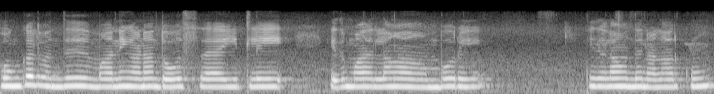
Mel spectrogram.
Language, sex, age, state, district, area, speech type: Tamil, female, 18-30, Tamil Nadu, Tiruchirappalli, rural, spontaneous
